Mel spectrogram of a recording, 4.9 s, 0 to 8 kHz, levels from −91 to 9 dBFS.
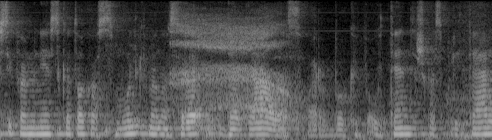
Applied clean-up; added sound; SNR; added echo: none; Animal; 6 dB; reverberation time 2.4 s.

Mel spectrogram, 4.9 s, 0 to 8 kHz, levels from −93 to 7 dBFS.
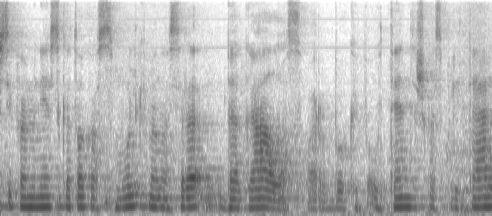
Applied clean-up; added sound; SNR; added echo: none; none; none; none.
